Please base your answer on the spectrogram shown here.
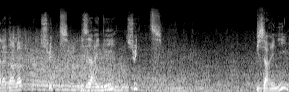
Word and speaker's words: Bizzarrini: dunlop suite bizzarrini suite bizzarrini vous avez dit bizarre il est prononcé à la française karine et l'alcool alors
